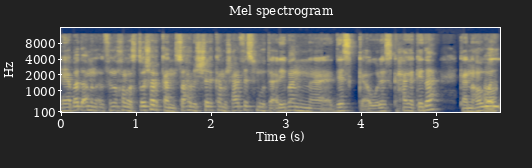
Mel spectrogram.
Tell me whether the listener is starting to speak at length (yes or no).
no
